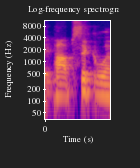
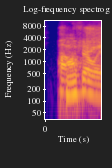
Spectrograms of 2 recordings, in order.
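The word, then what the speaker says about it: Pospischil: So how do you pronounce Jake's last name? Yeah. Sorry. I say popsicle in my head, but Yeah, It's no Pop disrespect Shelly. intended. What is it? Pop What Shelly. is it? Pop Shelly.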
